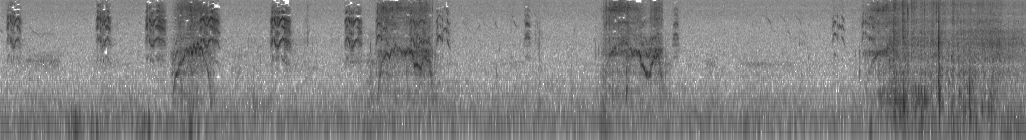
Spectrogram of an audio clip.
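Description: Birds calling in short, arching calls at irregular intervals, about eight times, with a longer and louder stretch of calling near the end.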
